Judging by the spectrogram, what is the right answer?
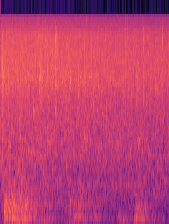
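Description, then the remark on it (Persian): Heavy spring rain and hail pour over the city of Tehran in a dramatized Qajar-era scene, a steady dense hiss across the whole clip, while deep rolls of thunder rumble loudly at the start and again near the end. No voices. “نقل یه بهار، یه تگر، یه بارون بیبند که شهر رو میگیره و خواب از چشمای شاه قاجار میدوسته.”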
